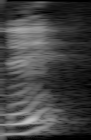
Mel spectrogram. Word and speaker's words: nez: Não pronuncia o Z, tá? Ne, un nez, nariz.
